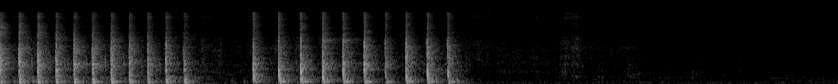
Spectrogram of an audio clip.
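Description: Hand tapping rapidly on the side of a plastic flower pot to settle freshly added potting soil around the repotted monstera. Two quick runs of about a dozen sharp knocks each, around six a second, with a short pause between them about two seconds in. The tapping stops a little before the halfway point.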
